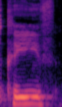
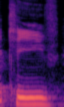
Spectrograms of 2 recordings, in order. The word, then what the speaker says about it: Kyiv: uh you know basically if you pronounce it as cleve with a bard eye or keiv like they have transcribed in wikipedia i think any ukrainian speaker is probably going to be fine with it if you do that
